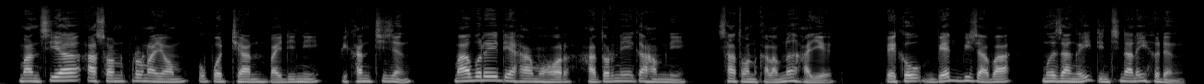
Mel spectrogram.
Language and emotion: Bodo, neutral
